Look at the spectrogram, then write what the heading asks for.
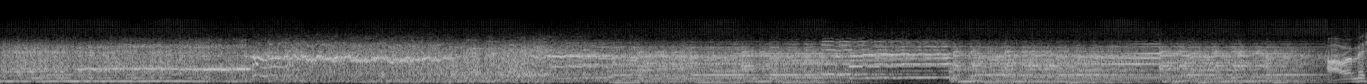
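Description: In a radio drama, a car skids off the road as a tense sound effect: roaring engine and screeching tones rise and shift over several seconds, then give way to a steady droning bed, loud throughout.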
